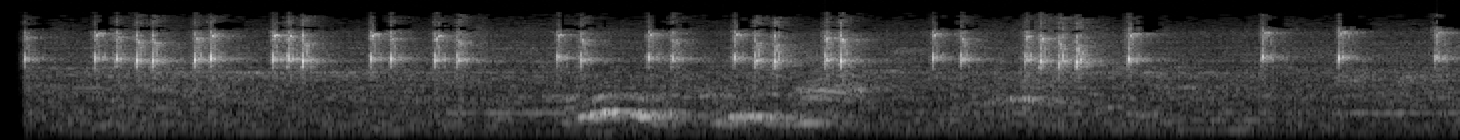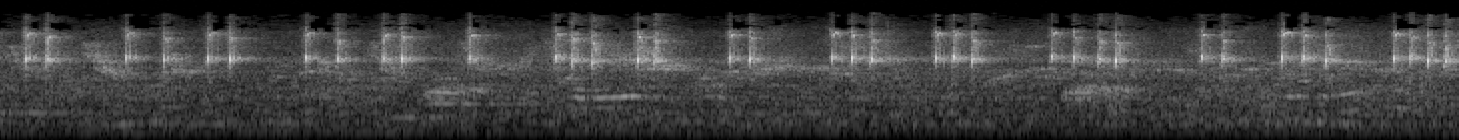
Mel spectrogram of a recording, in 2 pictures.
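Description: A squirrel gives a long run of sharp, high chipping notes, repeated several times a second.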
